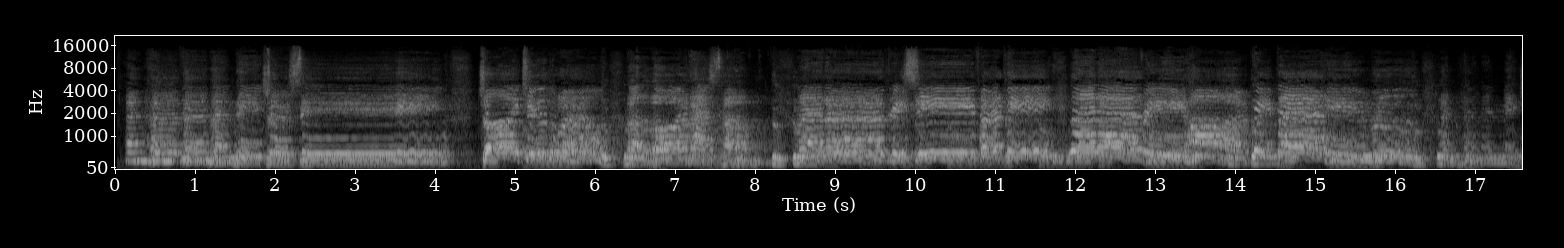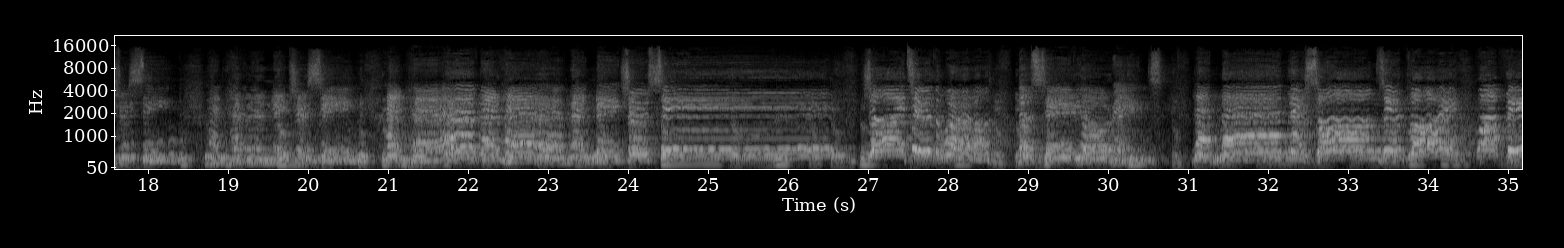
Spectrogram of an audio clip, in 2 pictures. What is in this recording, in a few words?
Carolers; Joy to the World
